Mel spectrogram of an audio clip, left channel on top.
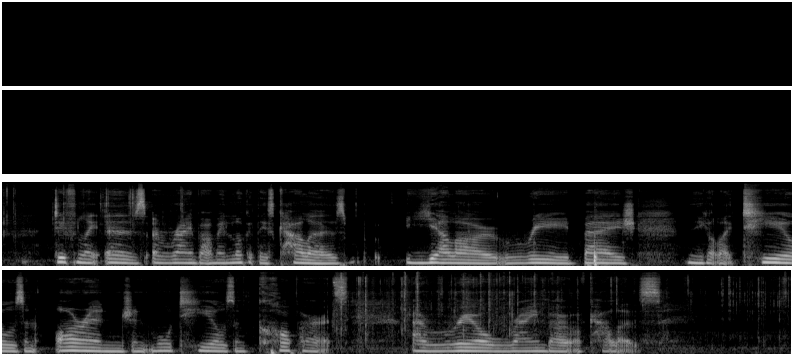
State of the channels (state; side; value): silent; left; digital silence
